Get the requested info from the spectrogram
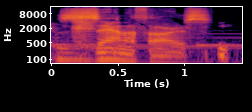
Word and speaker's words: Xanathar: Xanathar's. – Yeah. It's 100% pronounced Xanathar.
